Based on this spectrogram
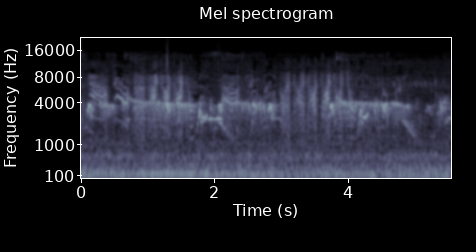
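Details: Agitated prinias in a noisy fight, used for luring birds: repeated bursts of high rattling trills with quick squeaky notes between them, dense and overlapping throughout.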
